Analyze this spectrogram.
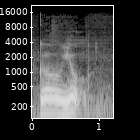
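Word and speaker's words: god jul: different languages in norway in norwegian this is normally pronounced as go you go you is how they say it in norwegian in swedish however this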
